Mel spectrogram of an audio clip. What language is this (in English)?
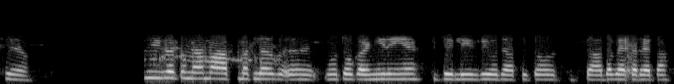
Urdu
